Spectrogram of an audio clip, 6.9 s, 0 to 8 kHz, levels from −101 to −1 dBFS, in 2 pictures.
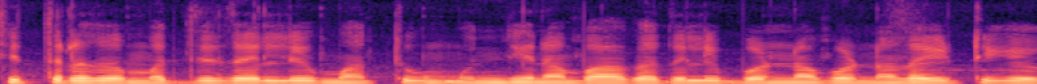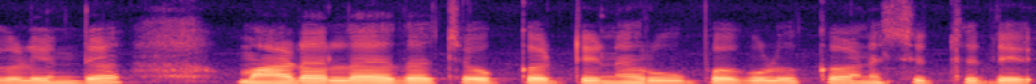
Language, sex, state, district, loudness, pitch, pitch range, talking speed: Kannada, female, Karnataka, Koppal, -15 LUFS, 190 Hz, 185-195 Hz, 95 wpm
